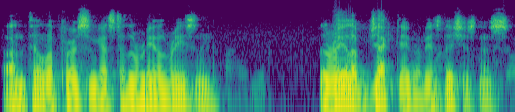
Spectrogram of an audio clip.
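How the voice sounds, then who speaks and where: An American man playing a calm, inquisitive adventurer, narrating a mystery in measured 1940s radio style. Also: low-pitched. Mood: probing, concerned. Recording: muffled old-time radio recording, music behind.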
